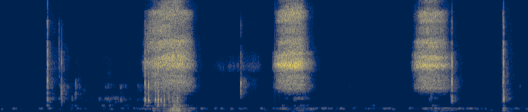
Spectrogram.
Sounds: Sneeze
